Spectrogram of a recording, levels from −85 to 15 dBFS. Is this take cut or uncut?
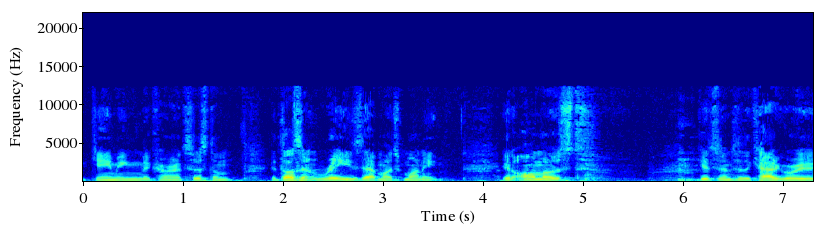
uncut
